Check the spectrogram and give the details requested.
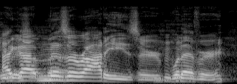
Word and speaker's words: Maserati: No, but he I was got on the- Maseratis or whatever. Maseratis. Maserati. No, that's how they say it in Italy.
